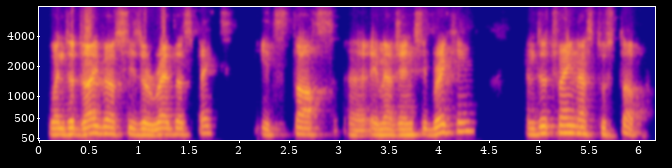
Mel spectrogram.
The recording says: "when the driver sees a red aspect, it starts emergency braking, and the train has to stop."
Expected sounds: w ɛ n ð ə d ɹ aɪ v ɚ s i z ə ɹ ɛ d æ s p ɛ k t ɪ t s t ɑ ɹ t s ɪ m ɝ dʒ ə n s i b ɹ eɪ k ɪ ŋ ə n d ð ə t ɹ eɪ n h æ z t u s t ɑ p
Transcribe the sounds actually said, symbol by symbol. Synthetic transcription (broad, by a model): w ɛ n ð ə d ɹ aɪ v ɚ s i z ə ɹ ɛ d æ s p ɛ k t ɪ t s t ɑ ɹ t s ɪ m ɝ dʒ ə n s i b ɹ eɪ k ɪ ŋ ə n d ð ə t ɹ eɪ n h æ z t u s t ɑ p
